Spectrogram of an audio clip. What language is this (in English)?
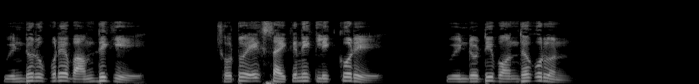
Bangla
